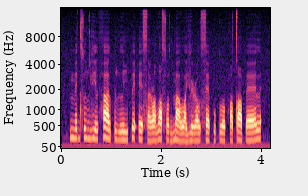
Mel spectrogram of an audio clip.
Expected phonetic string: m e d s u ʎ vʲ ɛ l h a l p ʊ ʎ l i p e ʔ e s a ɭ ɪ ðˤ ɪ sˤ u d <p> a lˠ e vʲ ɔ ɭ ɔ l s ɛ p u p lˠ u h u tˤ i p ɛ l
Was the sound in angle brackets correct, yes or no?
no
